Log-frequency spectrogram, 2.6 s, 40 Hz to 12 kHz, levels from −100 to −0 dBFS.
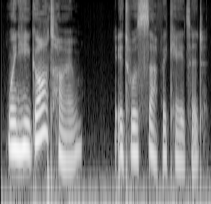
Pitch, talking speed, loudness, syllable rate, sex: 180 Hz, 160 wpm, -18 LUFS, 4.8 syllables/s, female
